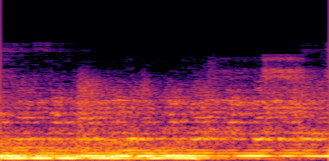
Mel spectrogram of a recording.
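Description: Experimental electronic music: a deep sustained bass drone under a steady, slightly higher bass tone, with the deepest layer dropping away about one and a half seconds in.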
